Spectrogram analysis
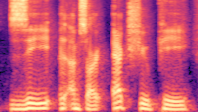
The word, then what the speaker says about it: Xup: We bought another fintech company just last year called Xup, spelled XUP, but pronounced Xup.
